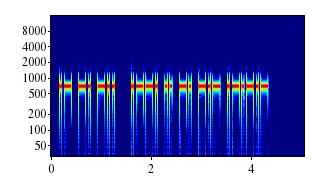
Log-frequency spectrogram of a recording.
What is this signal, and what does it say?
Morse code, heard as a keyed tone, about 25 wpm, 700 Hz. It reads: AND PINK.
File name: practice / 25wpm / Difficult Sentences with Hints - 25wpm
